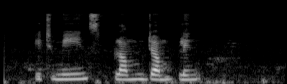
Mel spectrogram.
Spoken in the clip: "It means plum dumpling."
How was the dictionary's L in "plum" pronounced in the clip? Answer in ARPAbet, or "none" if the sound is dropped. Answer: L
